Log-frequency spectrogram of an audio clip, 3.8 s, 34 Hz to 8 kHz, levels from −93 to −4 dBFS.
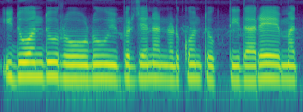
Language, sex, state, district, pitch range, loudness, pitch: Kannada, female, Karnataka, Koppal, 165-180 Hz, -15 LUFS, 175 Hz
